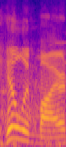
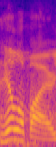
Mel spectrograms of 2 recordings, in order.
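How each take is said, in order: First: The name is said carefully, with every sound. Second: The name is said lazily, with a sound dropped. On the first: The speaker calls it right. "You got to say Hillenmeyer" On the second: The speaker calls it wrong. "You can't be lazy in the pronunciation"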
